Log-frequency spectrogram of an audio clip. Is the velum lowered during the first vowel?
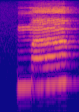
yes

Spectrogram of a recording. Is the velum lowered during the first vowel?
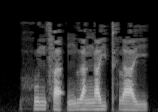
no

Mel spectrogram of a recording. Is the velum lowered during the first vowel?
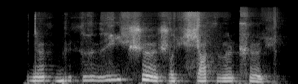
yes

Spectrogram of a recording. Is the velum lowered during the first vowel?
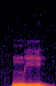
no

